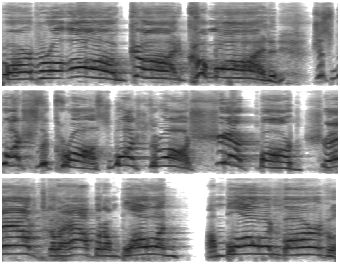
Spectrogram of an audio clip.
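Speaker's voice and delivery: shrill, very loud, very high, drawn-out exclamations. Retelling a friend's impression of his stepdad during sex: imitating Bruce. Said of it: "he did this impression of".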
